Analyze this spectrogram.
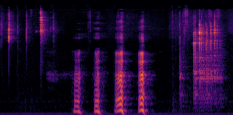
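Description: Damage dice rolling on a table during a game: a few light ticks, then four sharp clacks in quick succession, ending in a brief scattered rattle as they settle, over a faint low hum.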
